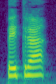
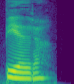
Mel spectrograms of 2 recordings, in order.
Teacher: La palabra petra tiene una diptongación en e que pasa a ser i e y una sonorización en t transformándose en d obteniendo así la palabra piedra.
